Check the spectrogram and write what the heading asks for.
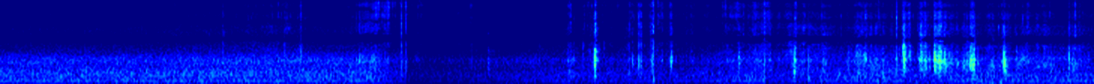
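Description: Steady background hiss that cuts out about three seconds in. It is followed by irregular crackling and crunching of dry grass and leaf litter, growing louder and busier near the end.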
